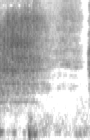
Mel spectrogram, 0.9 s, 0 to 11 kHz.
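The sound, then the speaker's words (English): A brief rattling clatter of two dice tumbling across a hard surface, loudest at the start and fading out, with a sharp knock right at the end. “Got two new dice. Strength is an 80, so a hard is 40, and let's roll it.”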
